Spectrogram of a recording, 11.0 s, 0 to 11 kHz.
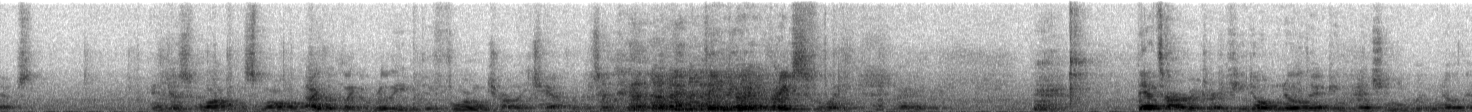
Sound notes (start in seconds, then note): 4.4 laughter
